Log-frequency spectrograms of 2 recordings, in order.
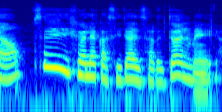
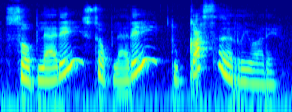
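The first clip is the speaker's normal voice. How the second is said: angry wolf. Acted. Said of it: "se enfureció y dijo".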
